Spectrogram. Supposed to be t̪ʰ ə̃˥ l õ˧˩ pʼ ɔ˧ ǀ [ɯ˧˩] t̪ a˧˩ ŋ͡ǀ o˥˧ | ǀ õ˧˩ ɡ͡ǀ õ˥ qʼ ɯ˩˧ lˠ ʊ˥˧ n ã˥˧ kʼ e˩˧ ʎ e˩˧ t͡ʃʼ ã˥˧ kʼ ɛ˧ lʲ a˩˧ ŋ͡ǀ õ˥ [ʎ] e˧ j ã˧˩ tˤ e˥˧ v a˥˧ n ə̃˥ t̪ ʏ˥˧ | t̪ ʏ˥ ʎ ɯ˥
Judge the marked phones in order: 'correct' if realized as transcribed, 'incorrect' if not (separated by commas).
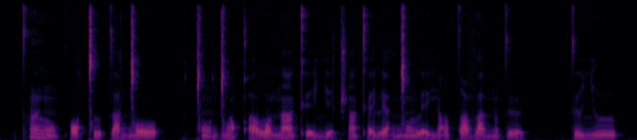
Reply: correct, incorrect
